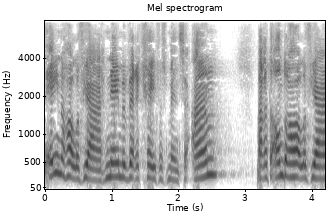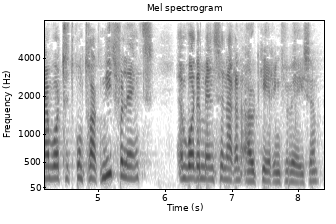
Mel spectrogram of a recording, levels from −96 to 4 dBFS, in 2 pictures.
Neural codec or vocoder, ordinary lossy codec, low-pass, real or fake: none; none; none; real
